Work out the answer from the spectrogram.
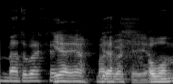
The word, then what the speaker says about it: Madueke: Madueke?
